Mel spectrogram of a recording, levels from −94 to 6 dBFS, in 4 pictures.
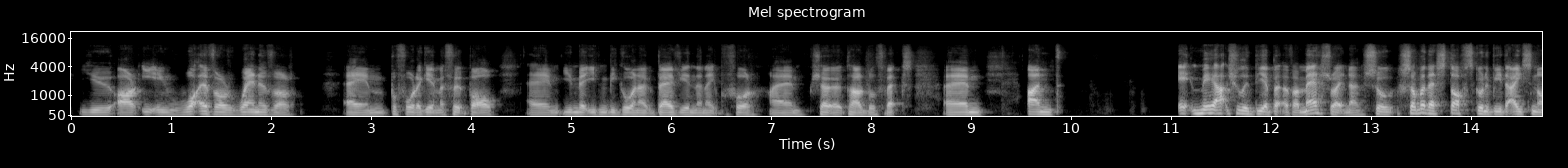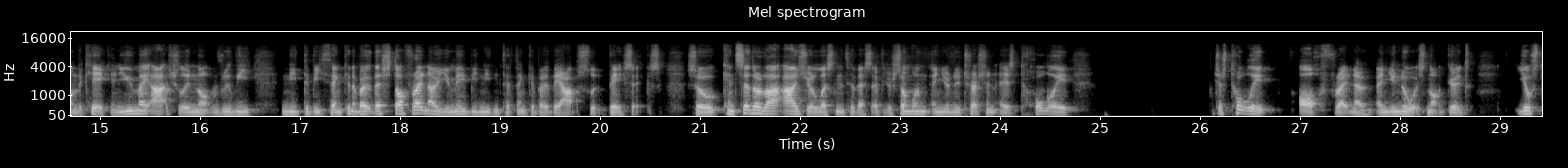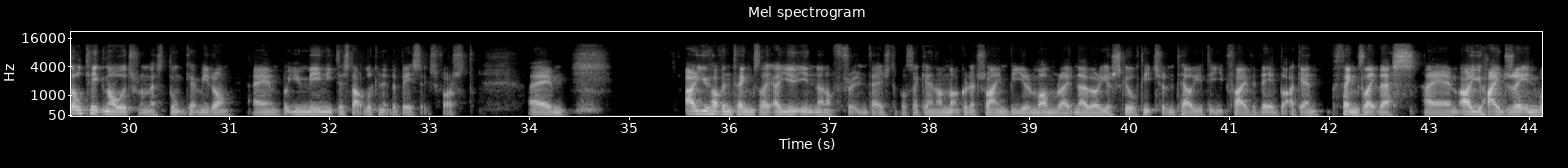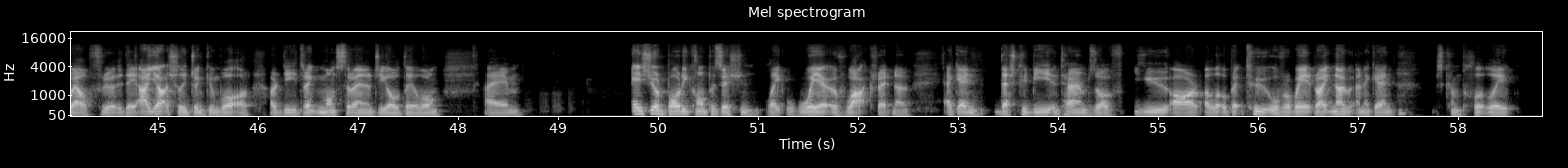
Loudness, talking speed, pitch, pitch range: -24 LUFS, 225 wpm, 105 Hz, 95-115 Hz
